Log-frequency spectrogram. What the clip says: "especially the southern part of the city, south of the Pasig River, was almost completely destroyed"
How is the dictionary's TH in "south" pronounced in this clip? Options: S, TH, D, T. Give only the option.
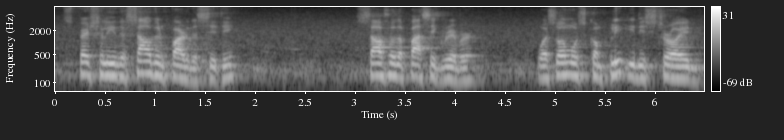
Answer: TH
